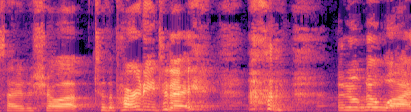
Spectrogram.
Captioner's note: laughs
